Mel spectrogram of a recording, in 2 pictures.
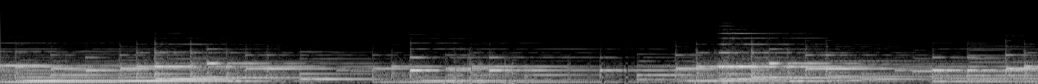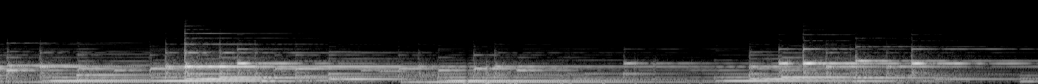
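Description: Two stretches of repeated packet loss give the sound that choppy, robotic edge, first from 4.43 to 7.71 s and again from 15.02 to 17.42 s. The holes come in quick succession, each no longer than 40 ms. The decoder patches each one by carrying on the last bit of sound, so you hear stuttering with small chunks gone. About 14% of the first stretch is filled-in audio, and about 9% of the second. Right after that come three short concealed packet losses, at 18.06, 18.24 and 18.38 s. Each one drops about 20 ms that never arrived in time. The receiver extends what came just before and then blends back into the real signal. You hear each as a brief smear or wobble, and any very short sound that fell in a hole can just disappear.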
